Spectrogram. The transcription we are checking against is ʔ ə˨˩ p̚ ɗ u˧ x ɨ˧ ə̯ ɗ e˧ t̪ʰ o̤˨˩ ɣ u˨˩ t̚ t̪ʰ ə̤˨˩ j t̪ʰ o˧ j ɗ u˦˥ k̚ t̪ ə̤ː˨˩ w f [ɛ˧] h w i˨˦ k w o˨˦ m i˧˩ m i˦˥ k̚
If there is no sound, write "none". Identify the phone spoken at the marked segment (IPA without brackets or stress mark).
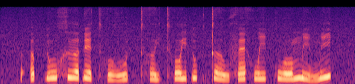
ɛ˧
